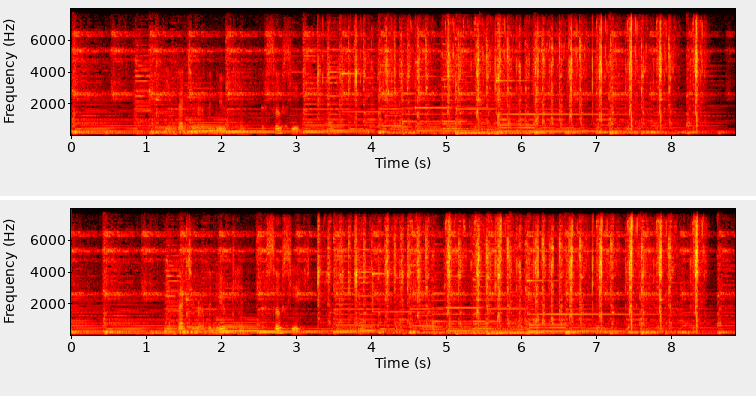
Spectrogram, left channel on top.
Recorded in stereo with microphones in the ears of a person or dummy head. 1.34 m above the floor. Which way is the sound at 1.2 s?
15° right (ahead or behind).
